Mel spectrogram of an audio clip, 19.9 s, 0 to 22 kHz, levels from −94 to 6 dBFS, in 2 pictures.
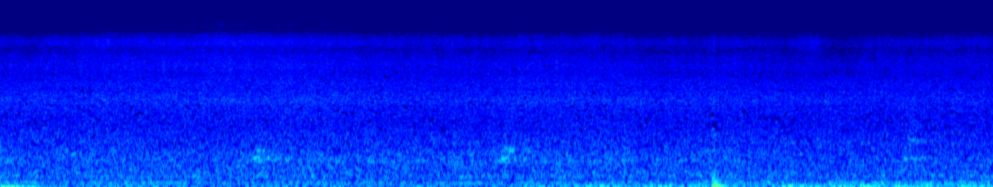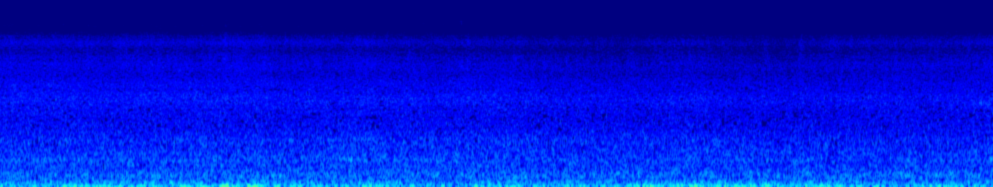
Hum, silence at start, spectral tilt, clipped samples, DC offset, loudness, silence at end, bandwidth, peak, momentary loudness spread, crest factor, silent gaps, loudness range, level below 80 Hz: none; 0 s; -3.5 dB/octave; under 0.1%; under 0.1%; -59 LUFS; 0 s; 16 kHz; -40 dBFS; 3 LU; 18 dB; none; 3 LU; -64 dBFS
